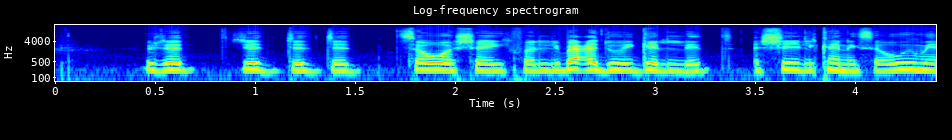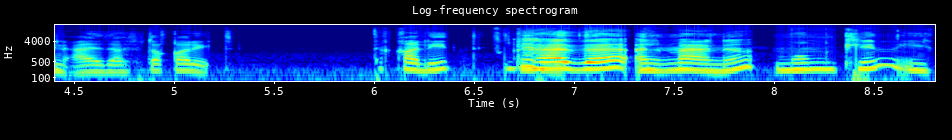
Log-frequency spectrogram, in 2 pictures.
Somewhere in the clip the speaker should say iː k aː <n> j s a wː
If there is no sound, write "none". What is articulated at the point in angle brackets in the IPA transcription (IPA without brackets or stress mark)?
n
